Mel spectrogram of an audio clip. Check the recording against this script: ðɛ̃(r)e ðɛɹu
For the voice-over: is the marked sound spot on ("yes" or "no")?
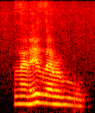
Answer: no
